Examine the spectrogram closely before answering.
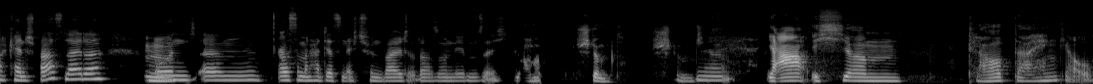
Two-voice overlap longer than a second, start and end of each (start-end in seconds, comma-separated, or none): none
